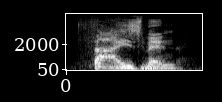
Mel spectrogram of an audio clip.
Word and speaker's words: Theismann: At some point, you got to Joe Theismann became Joe Theismann. To rhyme with Heisman.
